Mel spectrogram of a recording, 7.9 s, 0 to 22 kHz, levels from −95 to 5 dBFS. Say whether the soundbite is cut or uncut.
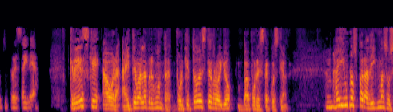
uncut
